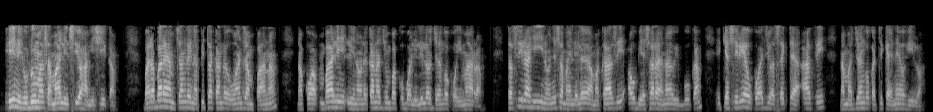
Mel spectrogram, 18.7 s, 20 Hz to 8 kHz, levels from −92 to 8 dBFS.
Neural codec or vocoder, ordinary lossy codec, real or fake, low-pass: none; AAC, 16 kbps; real; 7.2 kHz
